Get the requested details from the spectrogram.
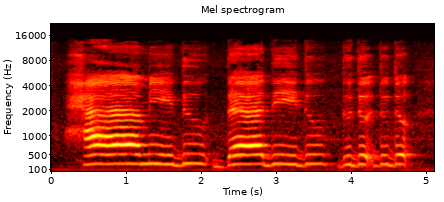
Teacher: Hujung lidah menyentuh belakang gigi, atas dan juga gusi. Kena sentuh tengah-tengah. Dua-dua kena sentuh. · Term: makhraj huruf dal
